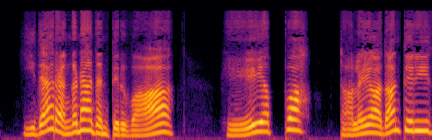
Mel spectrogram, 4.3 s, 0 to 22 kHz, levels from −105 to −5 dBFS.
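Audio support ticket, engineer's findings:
Nothing stood out on listening.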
